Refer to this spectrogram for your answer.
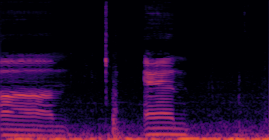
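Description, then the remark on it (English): Steady low road rumble fills a moving car's cabin throughout while driving among other cars, with brief tonal voice-like sounds and a couple of short clicks over the constant engine and tire drone. “Yeah, I'm just trying not to hit any cars right now.”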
